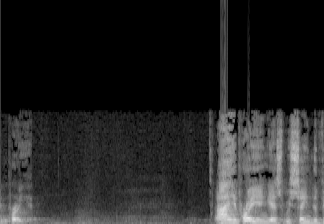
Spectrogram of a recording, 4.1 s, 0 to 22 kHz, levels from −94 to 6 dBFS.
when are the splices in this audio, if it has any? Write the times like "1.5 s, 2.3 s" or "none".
3.0 s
